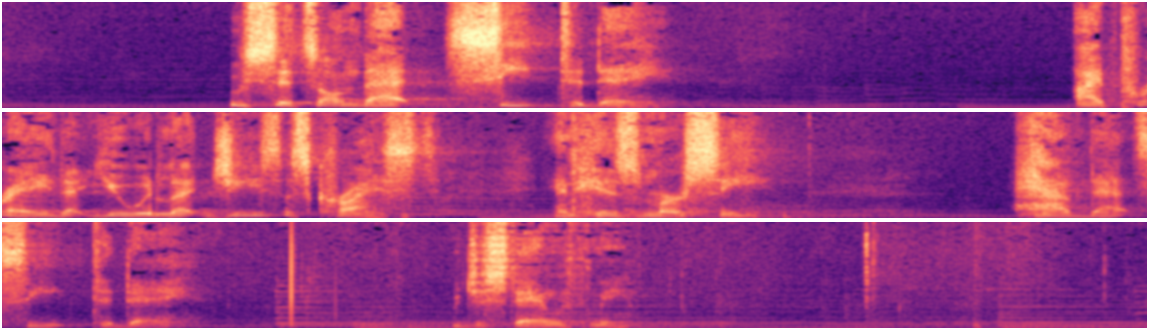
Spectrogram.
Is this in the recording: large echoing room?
yes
